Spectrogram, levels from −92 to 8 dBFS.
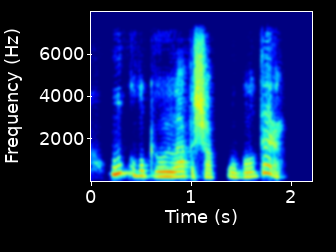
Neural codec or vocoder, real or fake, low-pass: codec, 16 kHz, 1.1 kbps, Voila-Tokenizer; fake; 7.2 kHz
